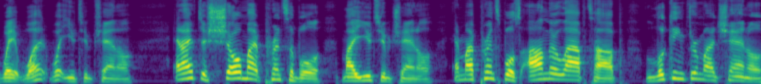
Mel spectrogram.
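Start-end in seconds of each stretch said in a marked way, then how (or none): none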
